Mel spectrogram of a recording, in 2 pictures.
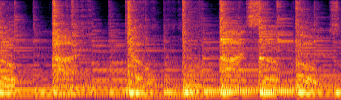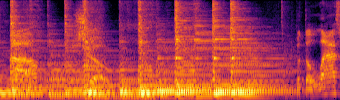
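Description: Steel-string acoustic guitar strummed in a steady rhythm of about two strums a second through a four-chord progression: a B power chord, then shapes with the open low E string, the E string at the third fret, and the open A string ringing out. The last chord rings and fades near the end.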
